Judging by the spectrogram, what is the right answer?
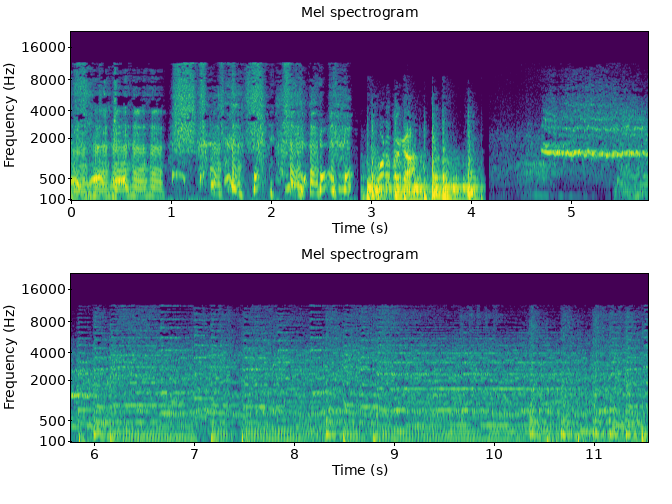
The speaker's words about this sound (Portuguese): É o som de carro, é.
